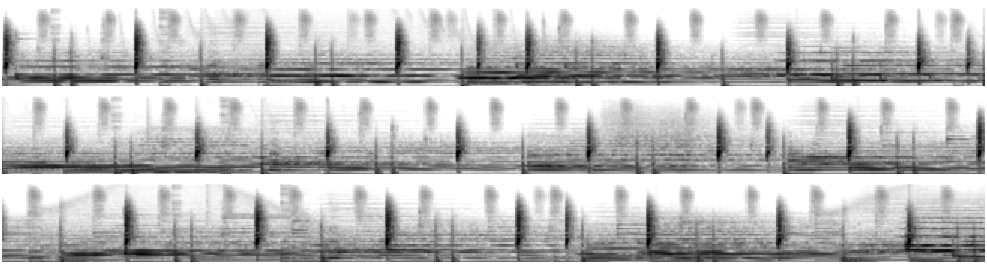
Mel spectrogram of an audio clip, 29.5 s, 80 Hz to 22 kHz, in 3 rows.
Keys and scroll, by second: 12.1 Delete, 14.7 9, 14.8 Return, 17.8 3, 27.6 4.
